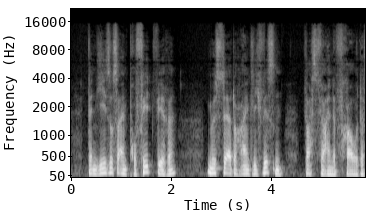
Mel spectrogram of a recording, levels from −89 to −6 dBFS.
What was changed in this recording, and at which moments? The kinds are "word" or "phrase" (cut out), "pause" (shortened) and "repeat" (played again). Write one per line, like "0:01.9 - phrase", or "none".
none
